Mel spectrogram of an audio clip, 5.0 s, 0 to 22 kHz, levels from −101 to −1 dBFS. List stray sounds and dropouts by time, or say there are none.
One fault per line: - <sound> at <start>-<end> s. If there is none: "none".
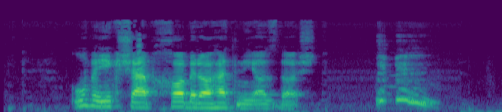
- throat clearing at 3.7-4.4 s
